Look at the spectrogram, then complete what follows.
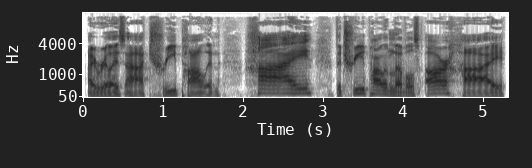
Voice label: saying i realize tree pollen high sing songy manner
